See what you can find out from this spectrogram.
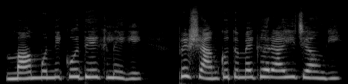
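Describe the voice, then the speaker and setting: Woman doing a sweet polite young bahu, high soft voice, dry sound. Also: fairly even intonation, normal speed, no room sound, natural voice. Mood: earnest. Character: gentle young working daughter-in-law.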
